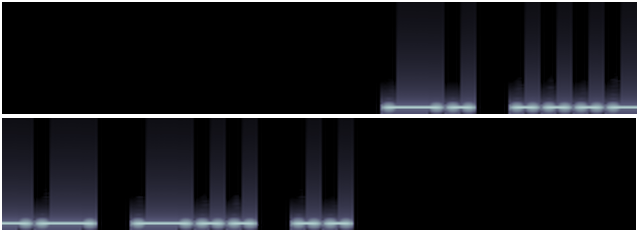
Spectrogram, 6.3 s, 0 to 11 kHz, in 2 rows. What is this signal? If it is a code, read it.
Morse code, heard as a keyed tone, about 15 wpm, 700 Hz. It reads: N3DI
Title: USA Call Signs - 4 Characters - Repeated 3x - 15wpm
